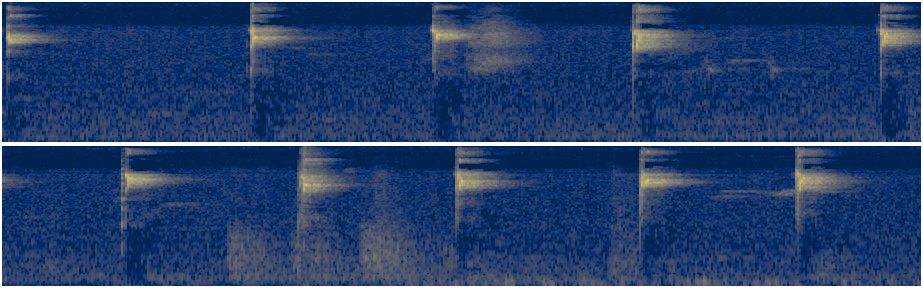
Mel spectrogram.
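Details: Caged fighter lovebird in Indonesia uttering sharp, high single chirps spaced roughly one second apart, each a brief downward flick, with a faint soft rustle in the background.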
